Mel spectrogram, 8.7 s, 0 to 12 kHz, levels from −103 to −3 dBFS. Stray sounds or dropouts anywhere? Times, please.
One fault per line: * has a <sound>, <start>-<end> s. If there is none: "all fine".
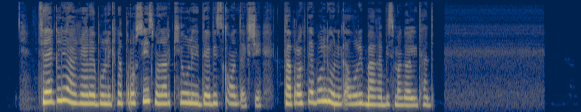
all fine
